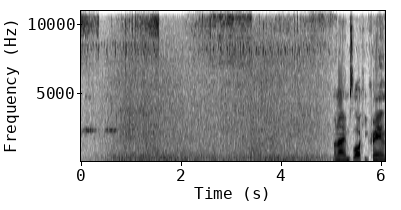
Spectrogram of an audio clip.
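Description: Surf crashes against rocks with heavy spray.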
